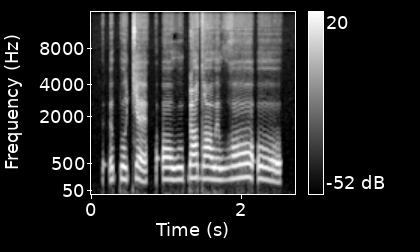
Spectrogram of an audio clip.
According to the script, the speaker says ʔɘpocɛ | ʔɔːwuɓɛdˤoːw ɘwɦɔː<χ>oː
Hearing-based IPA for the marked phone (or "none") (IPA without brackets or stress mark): ʔ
